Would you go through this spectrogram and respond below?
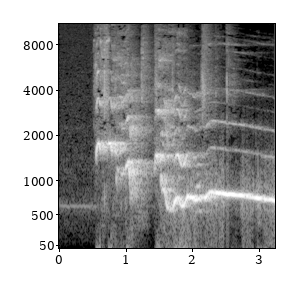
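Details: English Cocker Spaniel Luna, left alone at home in Berlin with lockdown-intensified separation anxiety. Two drawn-out tonal howls: the first wavering, the second dipping then holding a long steady, slightly falling note.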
